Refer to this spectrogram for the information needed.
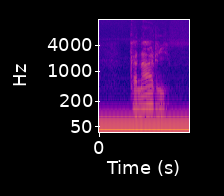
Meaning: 1. A canary, a bird of the genus Serinus 2. Atlantic canary, common canary (Serinus canaria)
- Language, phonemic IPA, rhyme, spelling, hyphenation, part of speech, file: Dutch, /ˌkaːˈnaː.ri/, -aːri, kanarie, ka‧na‧rie, noun, Nl-kanarie.ogg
